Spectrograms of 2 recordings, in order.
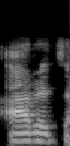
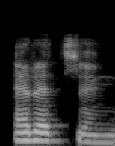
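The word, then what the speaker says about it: ארץ: 그때는 이제 정관사가 앞에 있으니까 아레츠 하아레츠였는데 이때는 정관사 해가 없기 때문에 에레츠인 거예요.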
